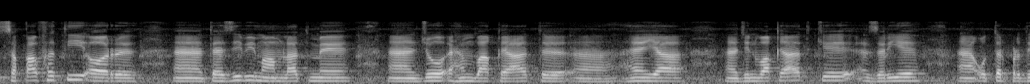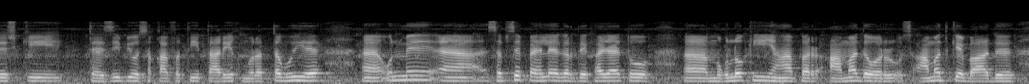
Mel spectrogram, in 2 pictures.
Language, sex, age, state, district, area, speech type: Urdu, male, 30-45, Uttar Pradesh, Aligarh, urban, spontaneous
